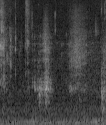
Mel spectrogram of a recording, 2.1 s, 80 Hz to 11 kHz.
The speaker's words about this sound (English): Texture on 637 is shatteringly crisp. It's amazing. Perfect French fry texture. It's loud. Yes. Like as you chew it, it's crunchy.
